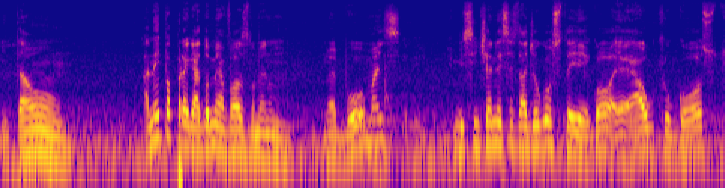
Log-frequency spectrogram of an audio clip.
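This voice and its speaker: In a room with audible echo, a man with a fairly high pitch speaks at a fairly quick pace with lively intonation. He leaves long, frequent pauses. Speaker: podcast host. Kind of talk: casual chat.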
